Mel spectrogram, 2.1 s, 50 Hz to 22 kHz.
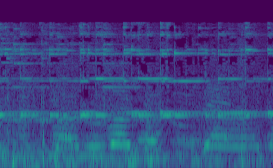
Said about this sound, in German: wurden die Pferde mit allerlei bunten Bändern, Perlen und Glöckchen dekoriert. Für 20 Lira, also umgerechnet etwa 3,50 Euro, geht es im lockeren Trab aufs Eis.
